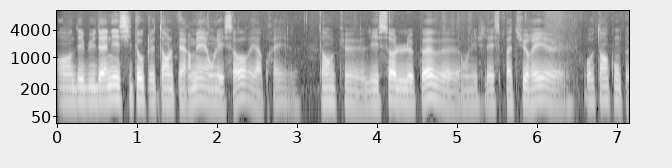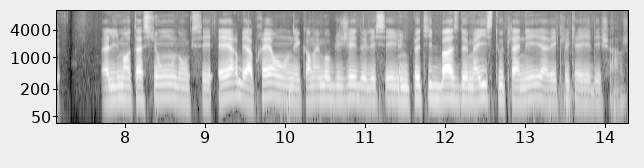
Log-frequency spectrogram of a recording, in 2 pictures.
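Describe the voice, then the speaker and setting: A man talks at medium pitch and a moderate pace with monotone, flat intonation. The sound is dry and close, with no echo. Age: 20s. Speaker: dairy farmer. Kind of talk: interview testimony. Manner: hesitant, many fillers.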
